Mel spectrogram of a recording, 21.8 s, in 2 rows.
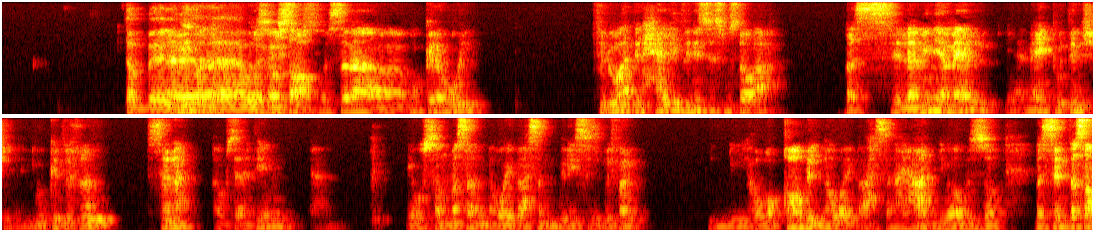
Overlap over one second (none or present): present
